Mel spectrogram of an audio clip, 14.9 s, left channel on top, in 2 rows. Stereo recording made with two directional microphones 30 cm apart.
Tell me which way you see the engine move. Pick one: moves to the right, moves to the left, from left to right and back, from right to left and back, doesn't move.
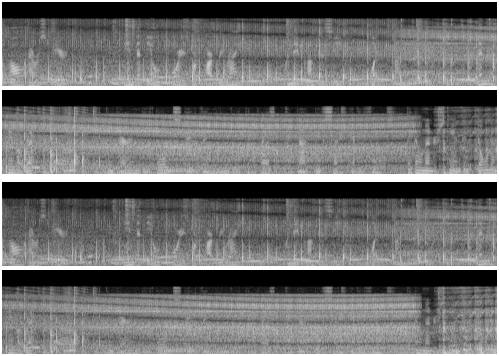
moves to the right.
